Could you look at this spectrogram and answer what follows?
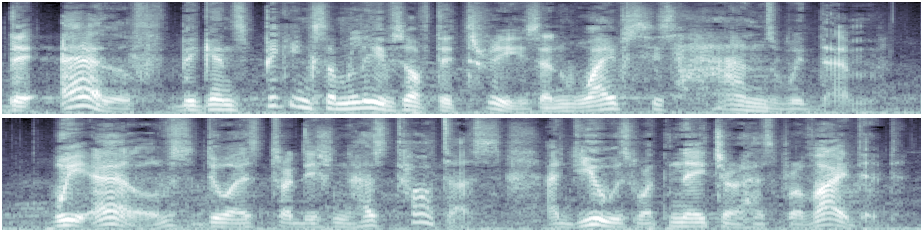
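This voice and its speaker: Casting: playful rogue adventurer, fantasy game. Bright, hugely animated, theatrical storytelling voice. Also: male voice, medium pitch, unhurried, full character voice. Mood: sly amusement. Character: playful, roguish male adventurer telling tales. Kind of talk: fantasy video game voice acting.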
